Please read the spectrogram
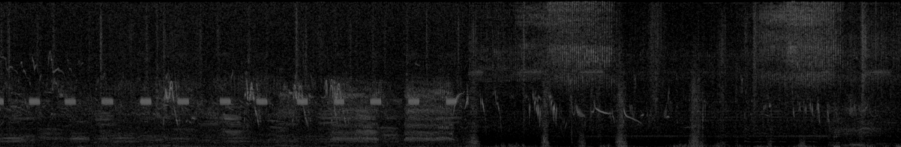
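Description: A herd of wildebeest grunting and calling at close range. A regular high chirp repeats about twice a second through the first half, and after about halfway there are scattered short knocks from the moving herd.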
